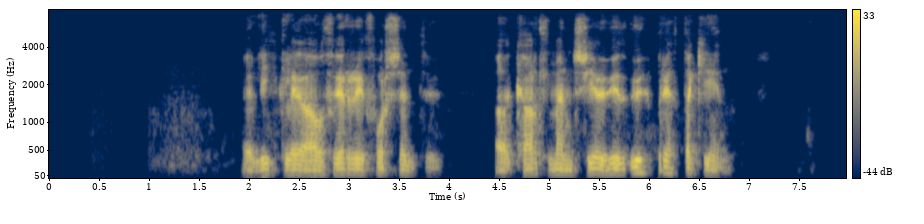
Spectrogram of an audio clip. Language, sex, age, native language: Icelandic, male, 20-29, Icelandic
